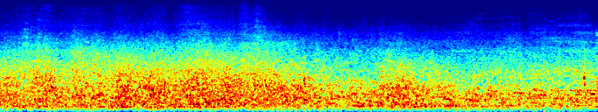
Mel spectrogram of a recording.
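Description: Ice skates glide and scrape across the ice.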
